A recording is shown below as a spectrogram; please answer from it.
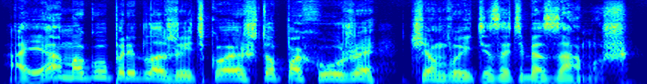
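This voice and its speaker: A man voicing a frightened, bullying old man in an audiobook, hurried, nervous and imperious. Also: a little high, sing-song, no echo, studio quality, pitched above the performer's own voice. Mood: pushy, impatient.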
